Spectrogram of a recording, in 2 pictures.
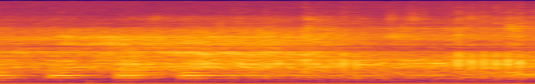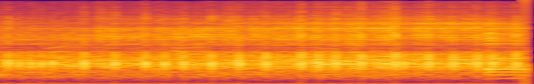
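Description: The small engine of an early motor scooter, the Scootamota, a kind of motorized kick scooter, runs steadily, its rapid, buzzing put-put growing sharper and more rhythmic as it continues, with a faint low hum underneath and no one speaking.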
